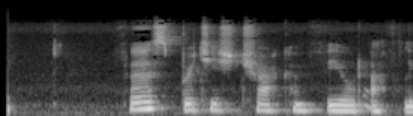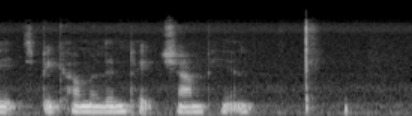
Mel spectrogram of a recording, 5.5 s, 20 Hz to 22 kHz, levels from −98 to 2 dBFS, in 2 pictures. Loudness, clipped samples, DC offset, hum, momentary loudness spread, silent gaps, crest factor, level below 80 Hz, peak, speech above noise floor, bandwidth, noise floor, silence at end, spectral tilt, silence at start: -26 LUFS; under 0.1%; under 0.1%; none; 11 LU; none; 24 dB; -60 dBFS; -2 dBFS; 28 dB; 12 kHz; -52 dBFS; 0.65 s; -5.5 dB/octave; 0.05 s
